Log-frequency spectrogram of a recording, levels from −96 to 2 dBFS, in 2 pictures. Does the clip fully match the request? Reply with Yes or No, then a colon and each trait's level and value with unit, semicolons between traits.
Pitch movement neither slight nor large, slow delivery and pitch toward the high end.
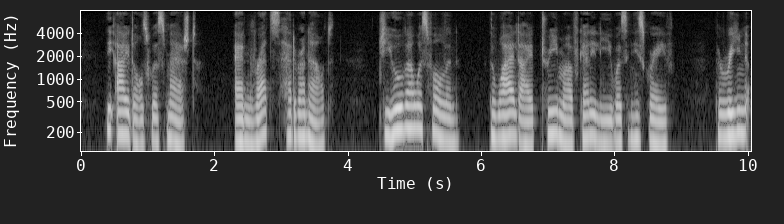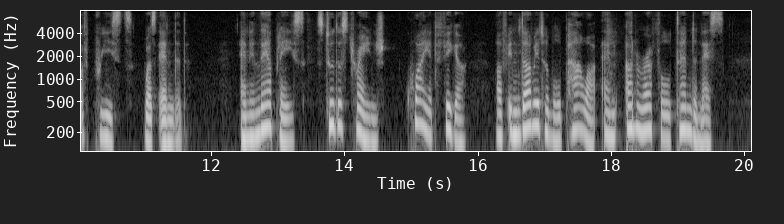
No: average, 4.6 semitones; slow, 130 wpm; medium, 170 Hz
